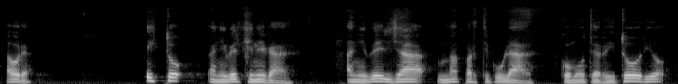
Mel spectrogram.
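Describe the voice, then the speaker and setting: Low-voiced priest in his fifties. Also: lively intonation, measured pace, darkish tone, dry recording, clean studio sound. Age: 50s. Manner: conversational, often adds a questioning tag. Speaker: priest leading a retreat. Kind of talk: informal retreat talk.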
